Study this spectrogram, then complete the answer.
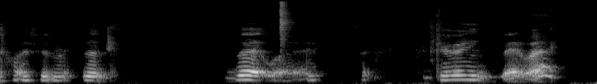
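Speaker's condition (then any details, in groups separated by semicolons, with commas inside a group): Cerebral palsy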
